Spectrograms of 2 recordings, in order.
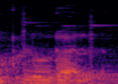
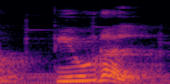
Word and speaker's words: plural: ज्यादातर भारतीय noun प्लूरल संज्ञा बहुवचन का उच्चारण नाउन प्यूरल के रूप में करते हैं, जो कि गलत है। तो याद रखना, नाउन प्यूरल नहीं होता, ये प्लूरल होता है।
